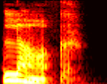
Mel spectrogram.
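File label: "lark", British English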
